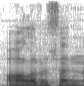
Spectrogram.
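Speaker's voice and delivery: normal talking voice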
